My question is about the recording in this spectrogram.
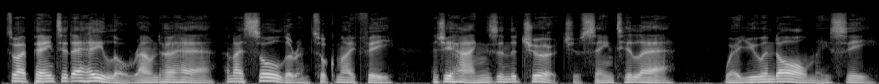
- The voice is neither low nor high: No, low, 110 Hz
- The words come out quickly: Yes, fast, 210 wpm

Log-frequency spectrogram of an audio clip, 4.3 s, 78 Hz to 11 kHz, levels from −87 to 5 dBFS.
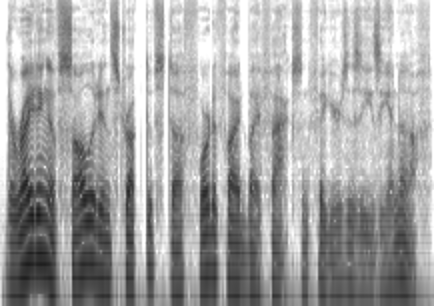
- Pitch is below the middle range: Yes, low, 100 Hz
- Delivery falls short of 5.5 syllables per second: No, 5.9 syllables/s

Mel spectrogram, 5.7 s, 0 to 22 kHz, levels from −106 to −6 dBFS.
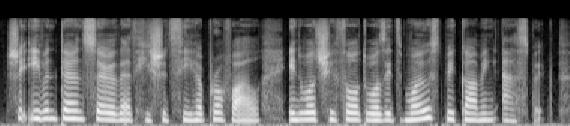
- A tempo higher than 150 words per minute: Yes, average, 200 wpm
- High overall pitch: Yes, high, 215 Hz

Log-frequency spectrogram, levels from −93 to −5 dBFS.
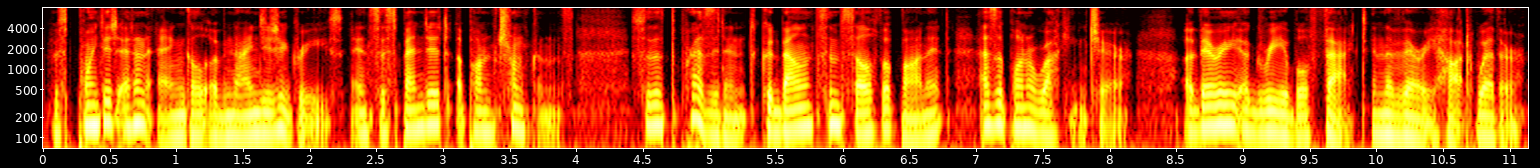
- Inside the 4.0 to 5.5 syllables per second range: No, 5.8 syllables/s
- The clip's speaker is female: No, male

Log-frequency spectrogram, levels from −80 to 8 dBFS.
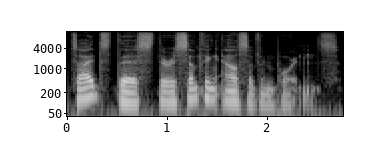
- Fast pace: No, average, 195 wpm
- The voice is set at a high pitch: No, low, 110 Hz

